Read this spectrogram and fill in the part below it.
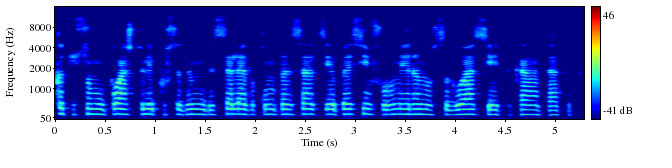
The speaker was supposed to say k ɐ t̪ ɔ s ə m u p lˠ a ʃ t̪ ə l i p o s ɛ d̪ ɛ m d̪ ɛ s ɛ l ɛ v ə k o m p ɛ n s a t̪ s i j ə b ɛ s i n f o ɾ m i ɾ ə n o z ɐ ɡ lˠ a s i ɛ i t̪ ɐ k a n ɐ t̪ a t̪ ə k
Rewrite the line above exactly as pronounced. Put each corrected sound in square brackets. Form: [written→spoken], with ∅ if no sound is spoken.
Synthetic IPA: k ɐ t̪ ɔ s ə m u p lˠ a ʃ t̪ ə l i p o s ɛ d̪ ɛ m d̪ ɛ s ɛ l ɛ v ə k o m p ɛ n s a t̪ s i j ə b ɛ s i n f o ɾ m i ɾ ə n o [z→s] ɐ ɡ lˠ a s i ɛ i t̪ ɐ k a n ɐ t̪ a t̪ ə k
